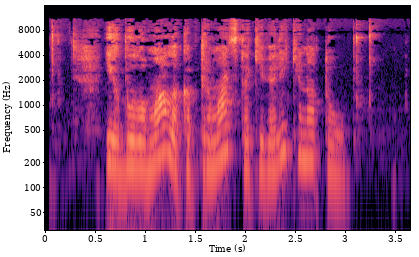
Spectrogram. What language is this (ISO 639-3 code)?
bel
